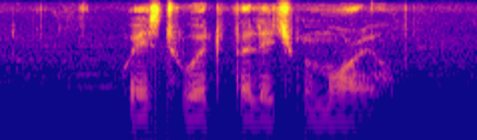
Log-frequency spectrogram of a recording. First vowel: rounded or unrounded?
unrounded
